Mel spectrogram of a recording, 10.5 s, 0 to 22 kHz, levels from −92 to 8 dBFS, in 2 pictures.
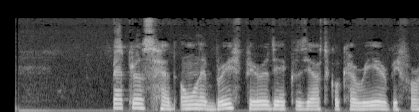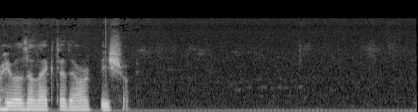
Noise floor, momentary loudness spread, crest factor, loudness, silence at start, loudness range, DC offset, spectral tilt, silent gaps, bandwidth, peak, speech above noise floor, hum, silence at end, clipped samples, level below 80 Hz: -49 dBFS; 6 LU; 14 dB; -14 LUFS; 0.25 s; 9 LU; under 0.1%; -6.5 dB/octave; none; 11.5 kHz; -2 dBFS; 36 dB; none; 3.65 s; under 0.1%; -40 dBFS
